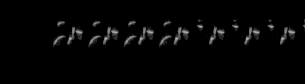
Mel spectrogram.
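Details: Male European goldfinch singing to get a female ready to mate. A bright, high phrase of rising slurred notes and sharp chirps repeats rhythmically about every third of a second, clean with no other sounds.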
